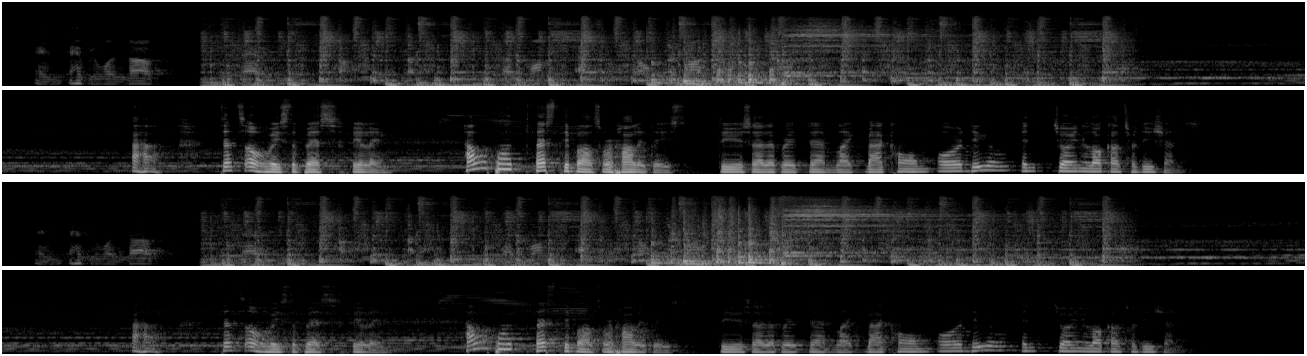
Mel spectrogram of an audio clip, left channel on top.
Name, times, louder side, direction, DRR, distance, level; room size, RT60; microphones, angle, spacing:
voice 1, 0.3-1.5 2.4-3.1 3.4-4.0 5.0-8.5, left 3 dB, 50° left, 10 dB, 1.4 m, -50 dB
sound 1, 2.0-11.3, left 1 dB, 5° right, 1.4 m, -40 dB
sound 2, 6.5-10.2, right 2 dB, 40° right, 1.0 m, -36 dB
sound 3, 8.8-18.9, equal, 80° right, 5.2 m, -51 dB
voice 2, 14.3-16.9 17.6-19.9 20.2-25.0, left 5 dB, 70° left, 12 dB, 0.5 m, -33 dB
23.5 x 12.0 x 4.6 m, 0.73 s
head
